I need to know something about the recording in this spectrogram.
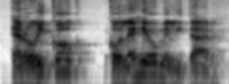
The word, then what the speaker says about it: Heroico Colegio Militar: It is a beast that was at, you could probably help me pronounce this, Heroico Colegio Militar? Heroico Colegio Militar.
